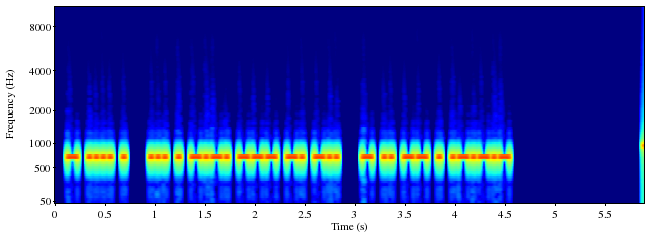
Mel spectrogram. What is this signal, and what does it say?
Morse code, heard as a keyed tone, about 36 wpm, 700 Hz. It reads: THE SECOND TIME.
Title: Sentences from Top 1000 Words - Review Part 1 - 35wpm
